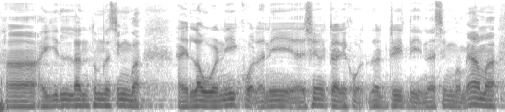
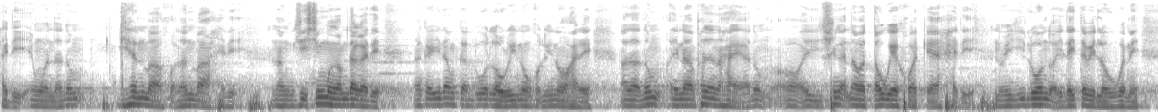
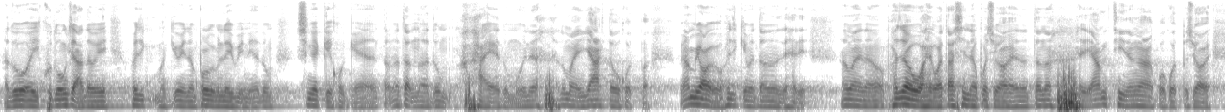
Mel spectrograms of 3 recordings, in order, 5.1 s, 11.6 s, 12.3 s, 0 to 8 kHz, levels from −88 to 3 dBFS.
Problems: background sounds at intervals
